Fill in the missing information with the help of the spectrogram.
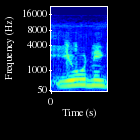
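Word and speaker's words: unique: এখানেও কিন্তু আমরা দেখতে পাচ্ছি ইউ প্রথমে ব্যবহার করেছি। ড্যাশ এর জায়গাতে দেখো আবারো এন ব্যবহার করা হয়েছে। তারপরে আবারও কিন্তু আই রয়েছে। তাই আমরা ইউ কে ইউ এর মতই উচ্চারণ করব।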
